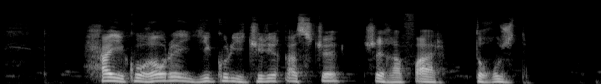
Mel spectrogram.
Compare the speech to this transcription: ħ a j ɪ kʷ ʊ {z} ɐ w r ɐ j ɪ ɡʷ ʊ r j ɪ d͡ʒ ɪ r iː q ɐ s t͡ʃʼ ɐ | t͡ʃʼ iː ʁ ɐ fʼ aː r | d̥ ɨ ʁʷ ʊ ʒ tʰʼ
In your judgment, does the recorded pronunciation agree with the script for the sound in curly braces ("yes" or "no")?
no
